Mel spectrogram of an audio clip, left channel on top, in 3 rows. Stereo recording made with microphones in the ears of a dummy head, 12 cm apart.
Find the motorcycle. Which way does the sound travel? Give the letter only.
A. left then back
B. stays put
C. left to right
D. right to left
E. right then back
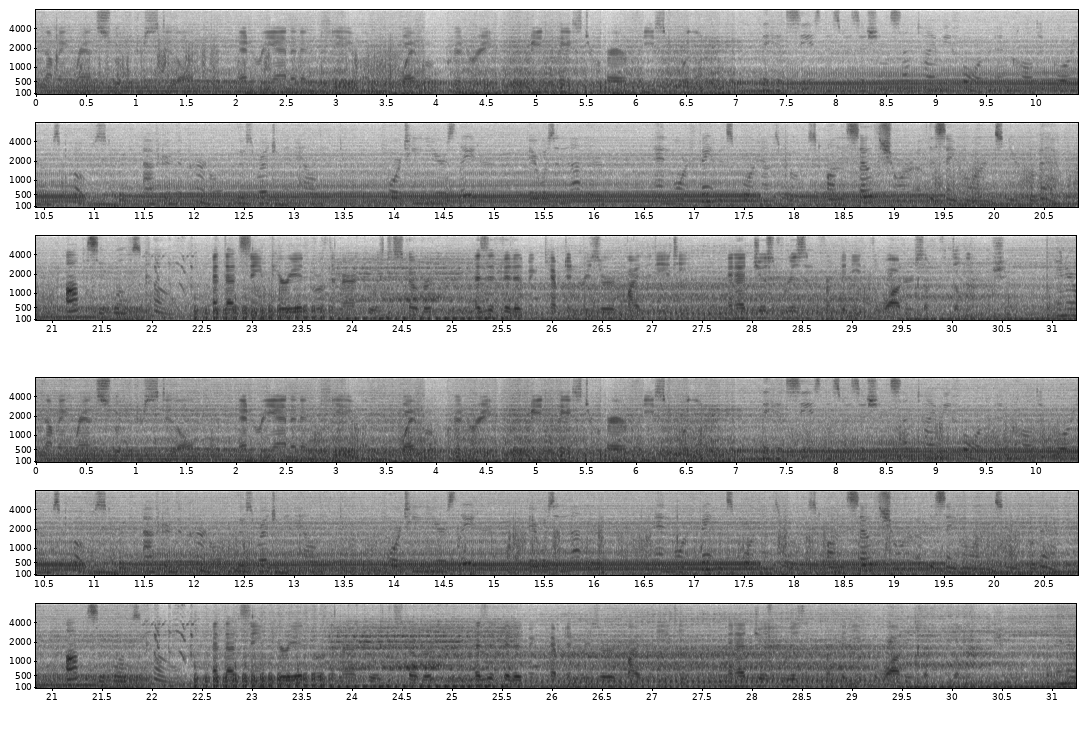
B.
